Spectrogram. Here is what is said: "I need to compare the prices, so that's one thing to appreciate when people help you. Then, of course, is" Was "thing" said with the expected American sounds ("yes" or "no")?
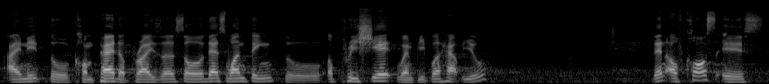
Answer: no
